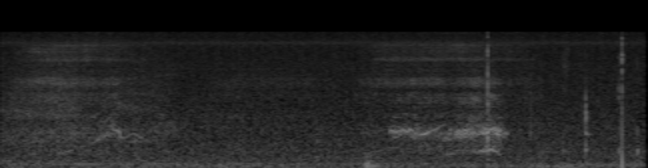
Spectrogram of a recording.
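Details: Snoring during sleep: rough, rumbling breathing noise over steady room hiss.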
